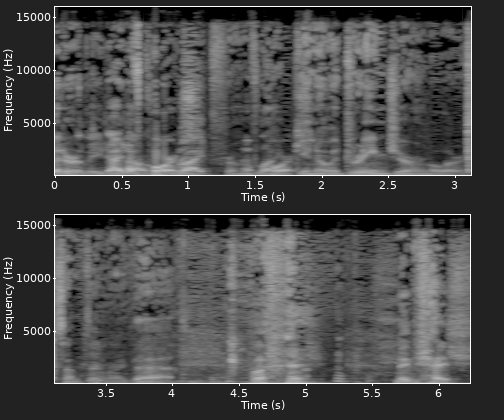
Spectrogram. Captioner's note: laughter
